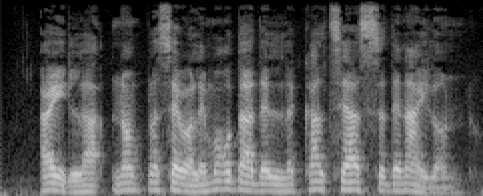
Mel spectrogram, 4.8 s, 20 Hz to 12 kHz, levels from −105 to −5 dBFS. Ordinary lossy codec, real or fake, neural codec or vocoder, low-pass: Opus, 64 kbps; fake; vocoder, 44.1 kHz, 128 mel bands every 256 samples, BigVGAN v2; 10.8 kHz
